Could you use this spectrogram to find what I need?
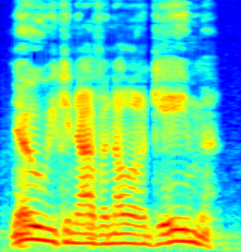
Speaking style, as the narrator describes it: Uncle Clem cried

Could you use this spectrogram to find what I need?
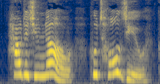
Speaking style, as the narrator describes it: cried Anne disappointedly, vexed that her great revelation had been anticipated

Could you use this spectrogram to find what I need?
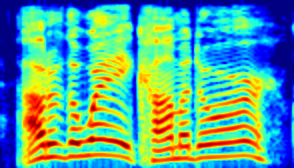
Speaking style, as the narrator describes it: cried one

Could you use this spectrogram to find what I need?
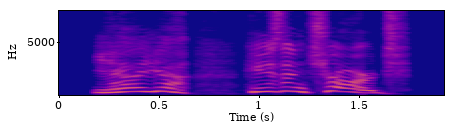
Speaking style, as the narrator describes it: the guy screamed

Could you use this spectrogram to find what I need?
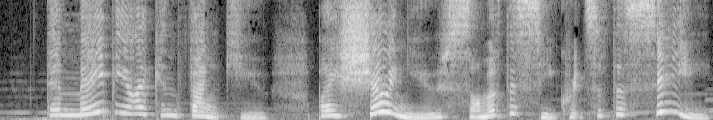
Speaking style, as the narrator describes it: exclaimed Bella excitedly

